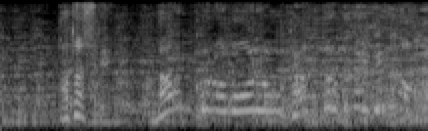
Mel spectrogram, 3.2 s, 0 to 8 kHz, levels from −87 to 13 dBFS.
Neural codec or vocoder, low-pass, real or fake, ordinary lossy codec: vocoder, 22.05 kHz, 80 mel bands, HiFi-GAN; 7.2 kHz; fake; none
